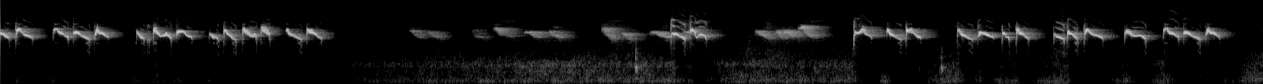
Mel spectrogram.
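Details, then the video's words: Oriental white-eye (mata puteh) from Malaysia, kept as a hobby bird and being trained into form, sings its opening song (buka sing) on 1 August 2023: rapid bursts of high, sweet chirps in repeated clusters, with a brief pause midway. "Malaysian Mata Puteh - Buka Sing"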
